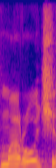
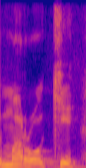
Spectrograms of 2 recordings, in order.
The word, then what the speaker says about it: Marocchi: Многие читают как «Марокки». На самом деле читается это все-таки «Марокки».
